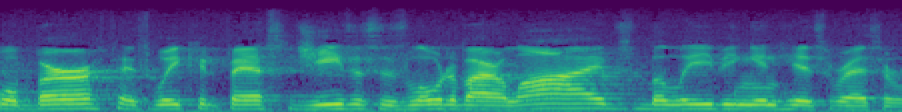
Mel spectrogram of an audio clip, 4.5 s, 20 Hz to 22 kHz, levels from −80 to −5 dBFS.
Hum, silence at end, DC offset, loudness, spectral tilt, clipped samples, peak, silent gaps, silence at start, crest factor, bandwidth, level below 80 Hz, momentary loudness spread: none; 0 s; under 0.1%; -19 LUFS; -5 dB/octave; under 0.1%; 0 dBFS; none; 0 s; 20 dB; 15.5 kHz; -44 dBFS; 7 LU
